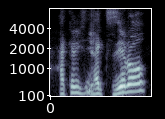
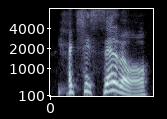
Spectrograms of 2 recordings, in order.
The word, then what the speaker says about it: Hechicero: Hexero? Hechicero.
